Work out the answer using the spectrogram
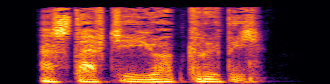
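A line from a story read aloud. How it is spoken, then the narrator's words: Whisper. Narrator (Russian): прошептал я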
